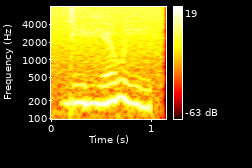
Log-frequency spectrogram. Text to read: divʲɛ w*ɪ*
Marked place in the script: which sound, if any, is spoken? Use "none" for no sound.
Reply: i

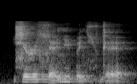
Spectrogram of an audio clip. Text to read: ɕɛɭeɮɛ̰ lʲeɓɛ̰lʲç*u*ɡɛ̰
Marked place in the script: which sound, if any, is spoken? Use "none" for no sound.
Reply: ṵ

